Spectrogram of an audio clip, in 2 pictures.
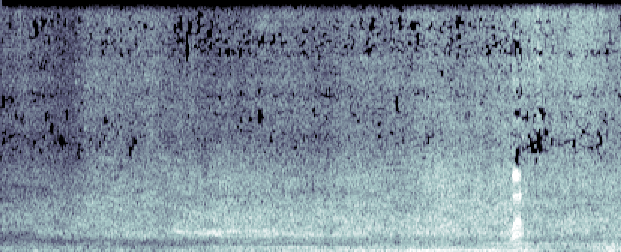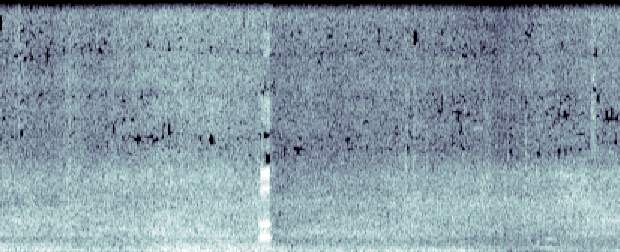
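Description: Low, steady motor-vehicle rumble that swells and eases, with two brief voice-like sounds about seven and twelve seconds in.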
